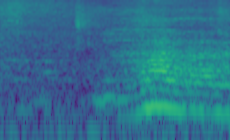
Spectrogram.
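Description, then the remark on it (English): A person gives a short, growly vocal imitation of a dog bark to scare someone, a rough voiced burst that swells louder toward the end and lasts about a second. “Yeah, I'm just going to bark and scare you.”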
